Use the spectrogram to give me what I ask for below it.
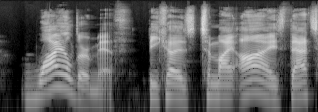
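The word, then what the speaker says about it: Wildermyth: uh the game except they pronounced it uh Wilder myth and it occurred to me guys it occurred to me for the very first time it's word play on Wilderness it's Wilder myth it just never I'm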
